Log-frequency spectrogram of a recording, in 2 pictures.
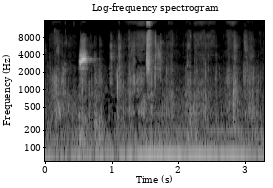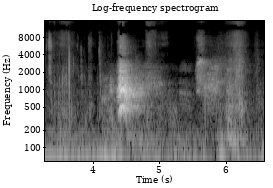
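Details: Australian Cattle Dog puppies about seven weeks old with their mother Brandy, at home on a farm; a short high yelp, then a louder bark-like yelp and a brief whiny call, over a steady low hum.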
